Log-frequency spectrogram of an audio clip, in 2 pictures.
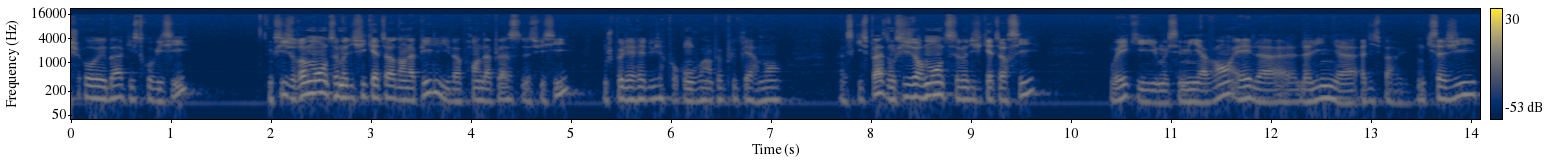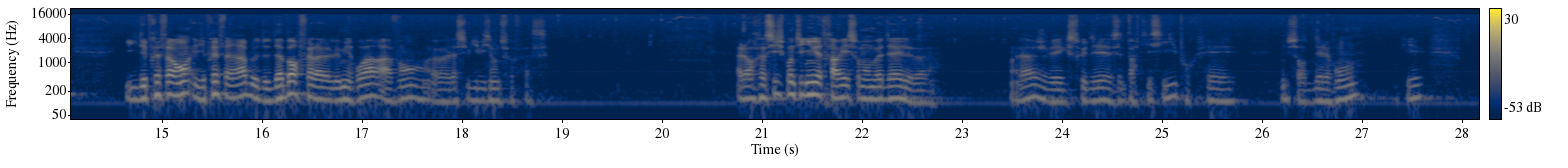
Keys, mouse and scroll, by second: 9.7 click, 10.1 click, 10.7 click, 13.5 click, 23.7 click, 24.2 click, 25.1 Tab, 25.3 middle click, 26.1 ctrl+Tab, 27.1 right click, 27.5 shift+right click, 28.0 middle click.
